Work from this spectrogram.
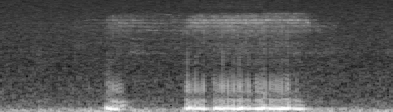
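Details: Butcher, an elderly FIV-positive cat with recurring runny nose and sneezing, snores loudly while asleep: a short rasping breath, then a longer rattling, buzzy snore of about half a second, low and throaty, in a quiet room.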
